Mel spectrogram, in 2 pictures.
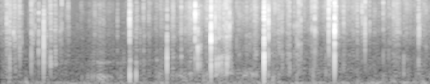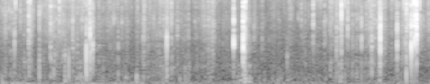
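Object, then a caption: Paper sachet of silica gel beads. Fingertips rub and crinkle a small, flat paper silica gel desiccant sachet filled with silica beads, held between the fingers. It makes a dry, bright, papery crinkling with a rapid series of sharp, short crackles and snaps over a faint hiss. There is almost no low end.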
